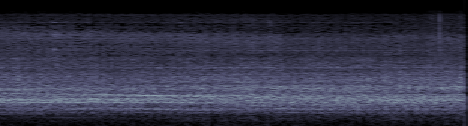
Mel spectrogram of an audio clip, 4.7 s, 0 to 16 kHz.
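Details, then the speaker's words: Bridgeport mill Vari-Speed head after service, running around 1,000 RPM after being run up toward 3,000: smooth steady whir with even hiss, no knocks or grinding; quiet, normal running. "see 1,000 RPM it's it's really nice really quiet"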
